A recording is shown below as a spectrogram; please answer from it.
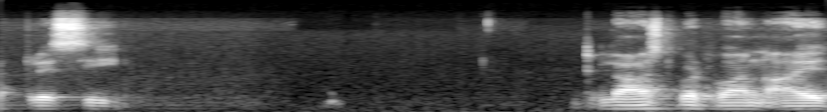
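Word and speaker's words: précis: प्रेसी जो है ना, ये इंग्लिश वर्ड नहीं है, ये फ्रेंच वर्ड है प्रेसी। इसमें लास्ट एस साइलेंट है और आखिरी आई जो है वो प्रोनाउंस होता है प्रेसी, लास्ट बट वन आई जो है।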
